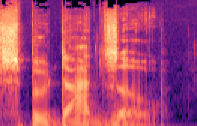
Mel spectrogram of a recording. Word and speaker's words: spoudazo: The word is pronounced in the original Greek morphology as spoudazo. That's the Greek word study in the English. Spoudazo. S-P-O-U-D-A-Z-O.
